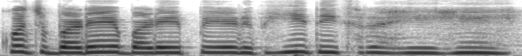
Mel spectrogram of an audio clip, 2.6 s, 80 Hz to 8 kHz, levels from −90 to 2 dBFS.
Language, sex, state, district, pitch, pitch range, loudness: Hindi, female, Madhya Pradesh, Bhopal, 275 Hz, 265-295 Hz, -18 LUFS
